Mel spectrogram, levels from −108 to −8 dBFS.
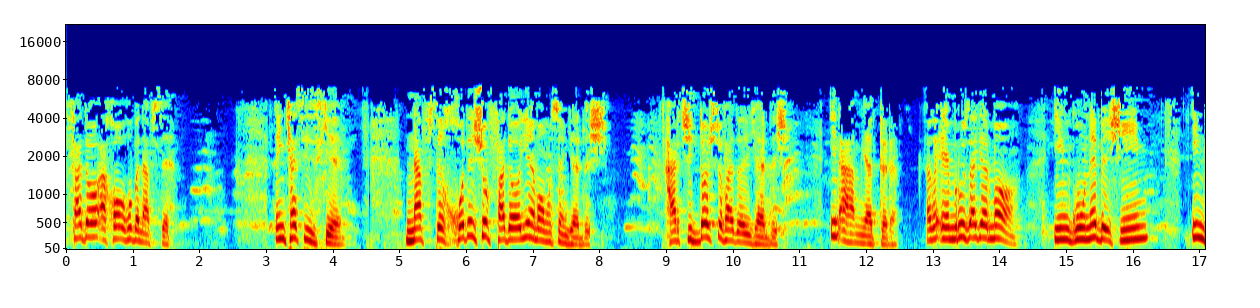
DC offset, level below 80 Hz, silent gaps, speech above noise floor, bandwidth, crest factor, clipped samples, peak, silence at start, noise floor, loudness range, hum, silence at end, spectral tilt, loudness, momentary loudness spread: under 0.1%; -50 dBFS; none; 31 dB; 7.2 kHz; 16 dB; under 0.1%; 0 dBFS; 0 s; -45 dBFS; 4 LU; none; 0 s; -5 dB/octave; -16 LUFS; 19 LU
